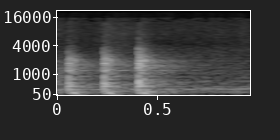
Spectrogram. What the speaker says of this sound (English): he hears a knock on the door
